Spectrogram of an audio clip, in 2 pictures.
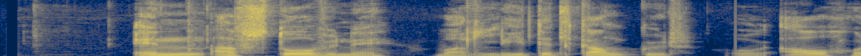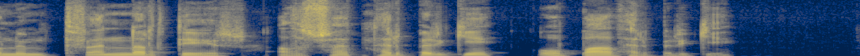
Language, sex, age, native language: Icelandic, male, 20-29, Icelandic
